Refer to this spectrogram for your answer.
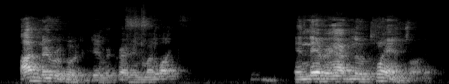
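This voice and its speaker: Here a man speaks. His tone is animated. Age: 60s. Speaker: political speaker. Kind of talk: speech. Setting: meeting with audience.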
